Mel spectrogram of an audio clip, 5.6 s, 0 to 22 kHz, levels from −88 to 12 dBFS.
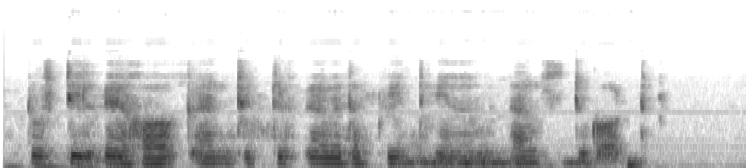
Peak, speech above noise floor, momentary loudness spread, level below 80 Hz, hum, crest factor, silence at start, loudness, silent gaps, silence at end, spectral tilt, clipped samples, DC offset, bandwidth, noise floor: -2 dBFS; 35 dB; 9 LU; -36 dBFS; none; 16 dB; 0.05 s; -18 LUFS; none; 0.65 s; -11 dB/octave; under 0.1%; under 0.1%; 4.9 kHz; -52 dBFS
